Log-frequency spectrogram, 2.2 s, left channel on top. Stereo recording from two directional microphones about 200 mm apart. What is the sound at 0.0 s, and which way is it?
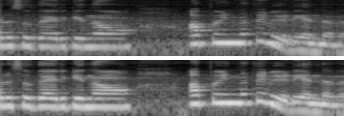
Speech, 20° right (ahead or behind).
